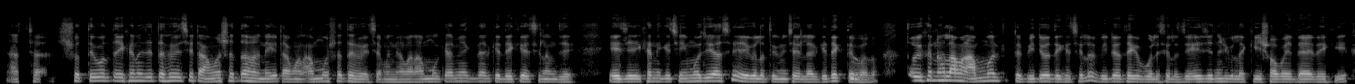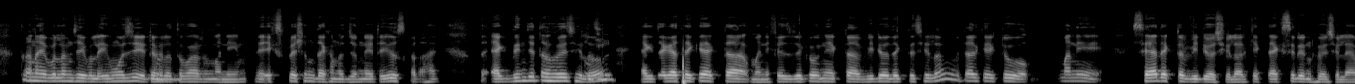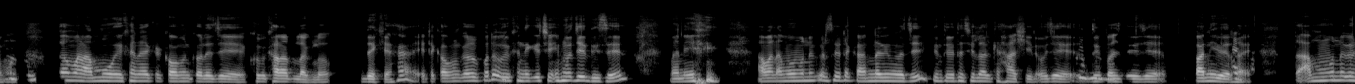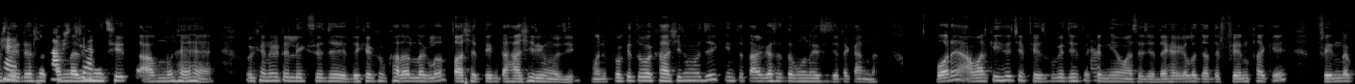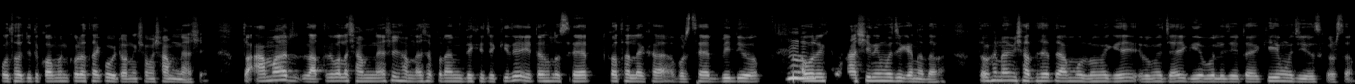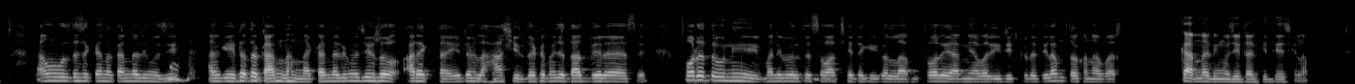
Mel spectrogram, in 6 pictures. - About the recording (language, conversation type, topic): Bengali, podcast, অনলাইন আলাপনে ইমোজি কি অমৌখিক সংকেতের বিকল্প হিসেবে কাজ করে?
- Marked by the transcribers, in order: in English: "expression"; other background noise; tapping; chuckle; unintelligible speech; laughing while speaking: "কান্নার না"; unintelligible speech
